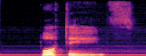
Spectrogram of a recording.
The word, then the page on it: powerful: American English; [ˈpa.ʊə.fʊl]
